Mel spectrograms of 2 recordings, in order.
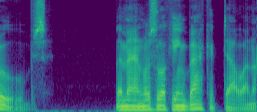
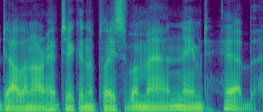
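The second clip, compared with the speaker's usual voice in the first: plain reading voice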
